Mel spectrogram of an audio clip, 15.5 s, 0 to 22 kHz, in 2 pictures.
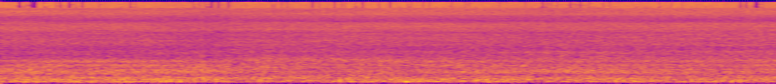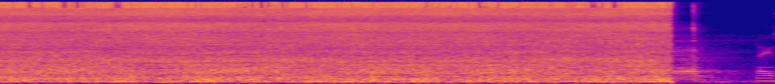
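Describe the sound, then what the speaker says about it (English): A strong water spray rinses acid-free 3-in-1 wheel cleaner off a car wheel, giving loud, continuous broadband hissing that cuts off abruptly near the end. "Let's go ahead and rinse it off."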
